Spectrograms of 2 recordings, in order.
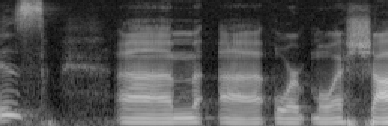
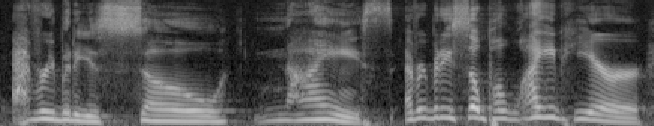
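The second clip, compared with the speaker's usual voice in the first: sugary Midwestern local; 5 semitones higher, 4 dB quieter than usual. Retold or imitated. Midwesterners gushing over a visitor, sugary high voice. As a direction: gush like an overly polite local. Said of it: "a lot of people will say".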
